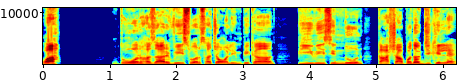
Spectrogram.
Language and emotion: Goan Konkani, surprised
